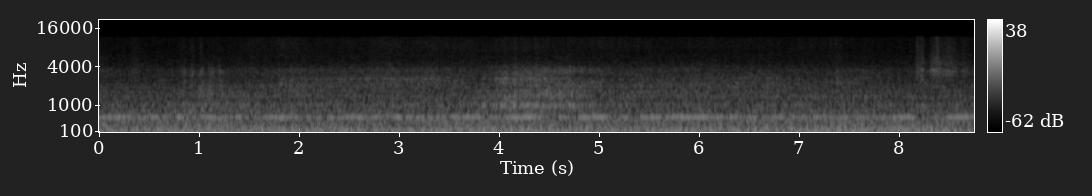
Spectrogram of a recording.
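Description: Steady room hum and rumble with a constant faint tone, under faint strokes of a black felt-tip marker tracing lines on paper, a little brighter about two seconds in and again around four seconds in.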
